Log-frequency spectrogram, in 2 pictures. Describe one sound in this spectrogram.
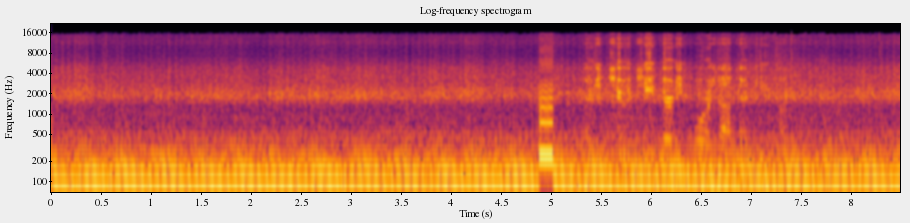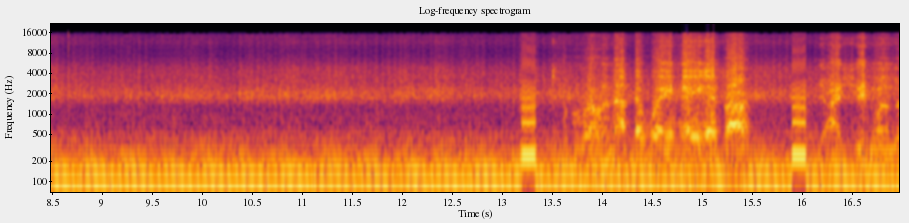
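A propeller engine drones steadily and loudly.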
